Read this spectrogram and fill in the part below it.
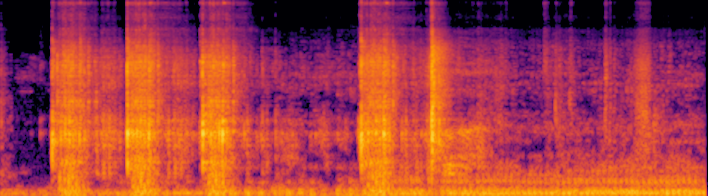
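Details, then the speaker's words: Four-stroke grass trimmer that won't start after it would not shut off and was stopped by shorting the wire: a few pull-start bursts, then a steady airy hiss from the front hole of the carburetor with no firing; the throttle stop screw is set fully open. "ไอ้เสียงลมฟิตที่มันออกอ่ะมันออกมาจากรูด้านหน้าคาร์บูเรเตอร์นะครับออกมาจากรูด้านหน้าคาร์บูเรเตอร์ลักษณะเหมือนกับคันเร่งค้างนะ"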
